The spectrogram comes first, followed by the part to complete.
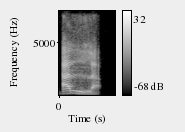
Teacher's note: Nah, kadang nih gara-gara ada nun ini nih seakan-akan dia dibacanya kayak harus ditahan gitu loh. Nun ini udah enggak aktif sama sekali. Jadi kalau nun dibuang langsung alla lam tasdid itu sama aja.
